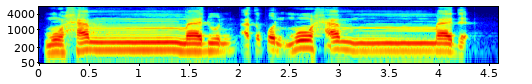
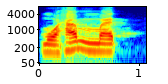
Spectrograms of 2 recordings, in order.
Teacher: Tapi kalau dalam Quran kalimah ataupun nama Nabi ni tak nak kita kena baca dengan dengung 2 harakat pada mim yang kedua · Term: wajibul gunnah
